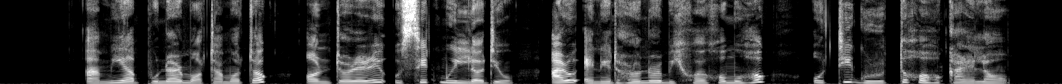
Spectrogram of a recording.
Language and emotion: Assamese, fearful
